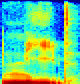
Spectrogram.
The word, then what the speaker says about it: knead: The next is to need. Need. That's spelled K N E A D with a silent K.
